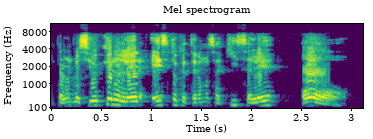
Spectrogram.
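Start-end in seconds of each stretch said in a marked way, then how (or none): 2.5-3.0 O held for two beats; one long, sustained O. Shown as a demonstration. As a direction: stretch the O out slowly. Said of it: "Es un sonido largo".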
